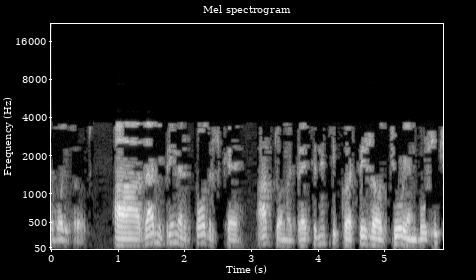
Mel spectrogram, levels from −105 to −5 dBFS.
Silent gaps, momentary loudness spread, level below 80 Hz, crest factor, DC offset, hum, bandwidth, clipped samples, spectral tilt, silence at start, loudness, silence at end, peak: none; 14 LU; -68 dBFS; 22 dB; under 0.1%; none; 3.9 kHz; under 0.1%; -4 dB/octave; 0 s; -24 LUFS; 0 s; -2 dBFS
